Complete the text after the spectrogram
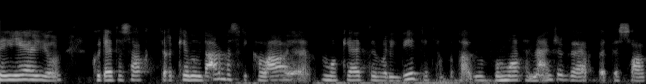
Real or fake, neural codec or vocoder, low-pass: fake; codec, 16 kHz, 2 kbps, FreqCodec, smaller model; 7.2 kHz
